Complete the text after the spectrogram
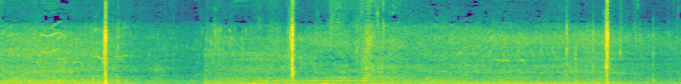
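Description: A fishing reel clicks sharply a few times.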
